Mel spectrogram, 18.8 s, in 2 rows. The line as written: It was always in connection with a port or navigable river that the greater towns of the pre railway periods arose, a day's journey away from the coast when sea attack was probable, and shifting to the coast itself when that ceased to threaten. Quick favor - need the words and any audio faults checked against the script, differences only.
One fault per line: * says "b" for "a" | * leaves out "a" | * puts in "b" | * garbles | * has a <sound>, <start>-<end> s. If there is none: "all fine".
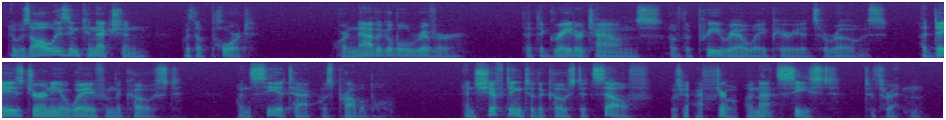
* garbles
